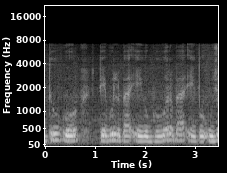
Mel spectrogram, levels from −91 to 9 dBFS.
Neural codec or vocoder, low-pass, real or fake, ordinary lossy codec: vocoder, 24 kHz, 100 mel bands, Vocos; 7.2 kHz; fake; none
